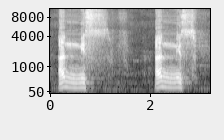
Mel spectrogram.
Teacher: fa-nya juga disukunkan, tetapi suara fa itu tidak zuhir banget gitu. Hanya sedikit saja.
